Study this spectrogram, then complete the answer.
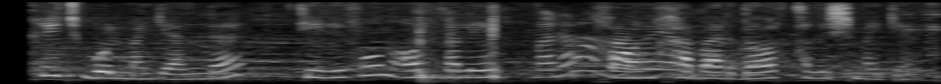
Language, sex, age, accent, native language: Uzbek, female, under 19, Sirdaryo, Uzbek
